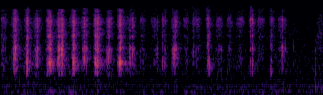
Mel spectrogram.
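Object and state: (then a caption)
Coated scratch-art paper. A wooden stylus scratches repeated strokes into a black-coated scratch-art card in a spiral book, making about sixteen quick, dry, bright rasping scrapes. The strokes come in a brisk, uneven rhythm, loudest in the first second and a half and then lighter and softer, over a faint steady low hum.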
